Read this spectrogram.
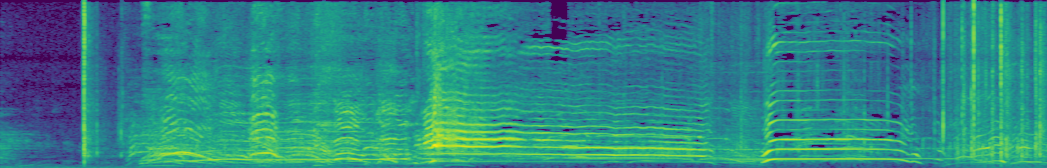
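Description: Spectators cheer and shout loudly outdoors.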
